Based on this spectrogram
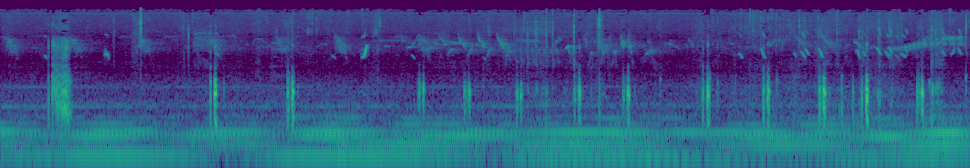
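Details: Domestic chicken hens with their chicks: short, sharp clucks repeat irregularly about once every second, with thin high chick peeps scattered above and a steady low hum underneath.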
